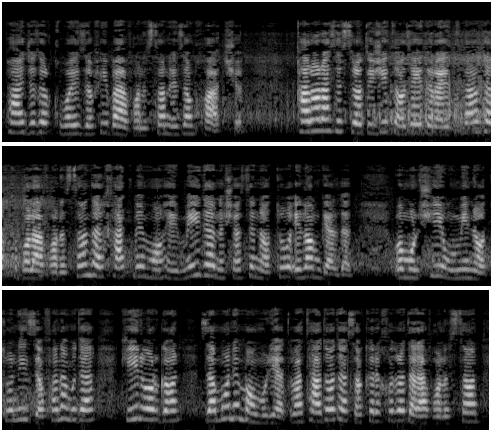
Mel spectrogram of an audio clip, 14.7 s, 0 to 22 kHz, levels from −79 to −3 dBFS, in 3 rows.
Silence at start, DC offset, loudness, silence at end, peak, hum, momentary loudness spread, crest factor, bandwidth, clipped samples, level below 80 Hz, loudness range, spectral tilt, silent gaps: 0.05 s; under 0.1%; -26 LUFS; 0.15 s; -6 dBFS; none; 9 LU; 20 dB; 13.5 kHz; under 0.1%; -84 dBFS; 5 LU; 2.5 dB/octave; none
